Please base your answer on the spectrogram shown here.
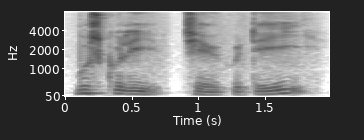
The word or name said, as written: mm. pterygoidei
